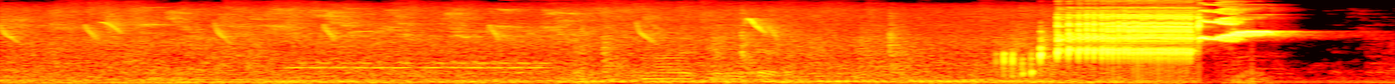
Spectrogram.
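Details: Hill myna from Bangladesh, described as a talking bird: faint chirps of other small birds, then a loud, harsh, noisy burst lasting about a second, ending in a short clear whistle that breaks off abruptly.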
